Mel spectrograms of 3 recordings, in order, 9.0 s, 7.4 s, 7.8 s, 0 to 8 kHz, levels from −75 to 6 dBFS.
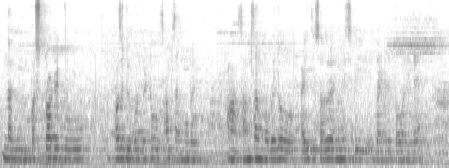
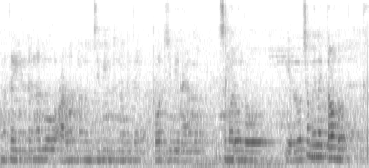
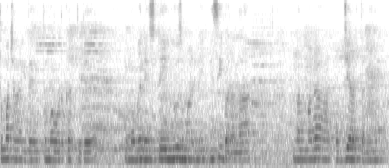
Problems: constant background noise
